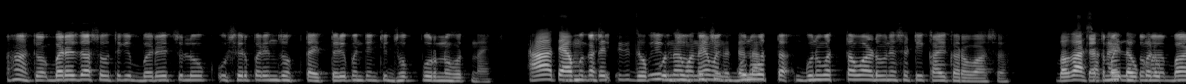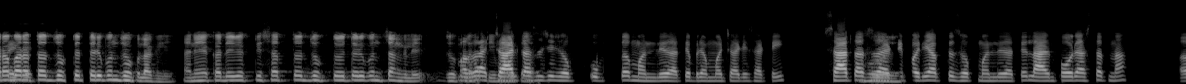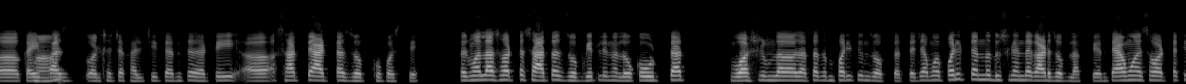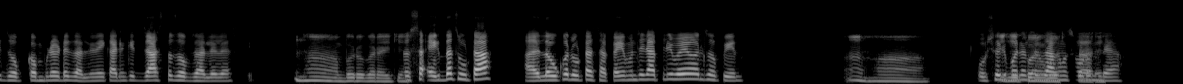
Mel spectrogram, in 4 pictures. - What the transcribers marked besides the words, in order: other background noise; tapping
- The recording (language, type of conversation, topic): Marathi, podcast, झोपण्यापूर्वी तुमची छोटीशी दिनचर्या काय असते?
